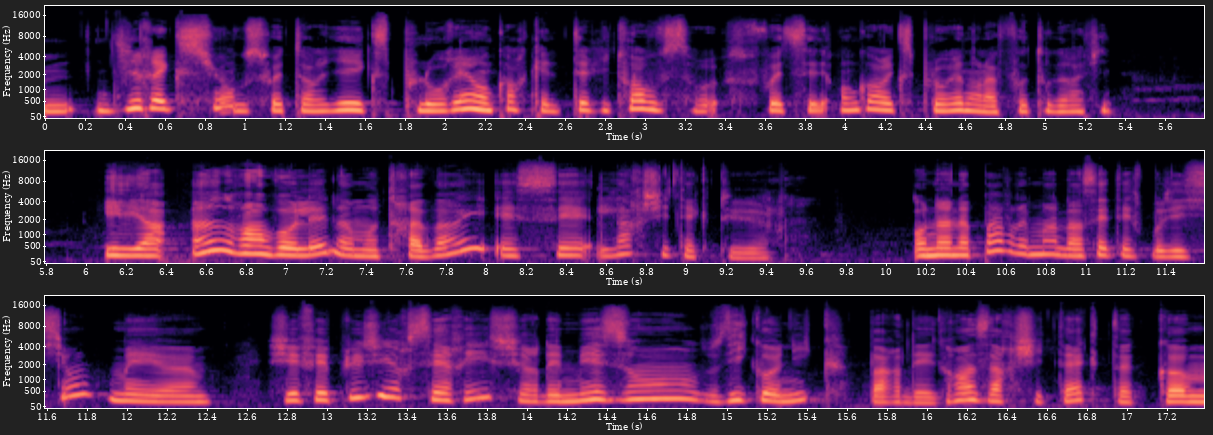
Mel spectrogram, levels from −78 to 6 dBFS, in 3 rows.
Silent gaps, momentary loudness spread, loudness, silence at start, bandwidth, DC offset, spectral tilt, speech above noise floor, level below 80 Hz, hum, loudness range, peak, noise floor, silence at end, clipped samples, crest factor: none; 8 LU; -20 LUFS; 0 s; 16.5 kHz; under 0.1%; -5 dB/octave; 37 dB; -58 dBFS; none; 3 LU; -2 dBFS; -57 dBFS; 0 s; under 0.1%; 18 dB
